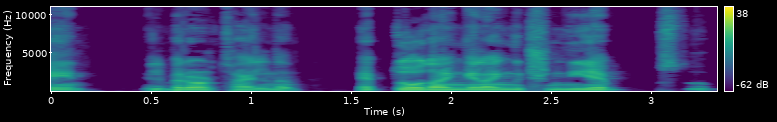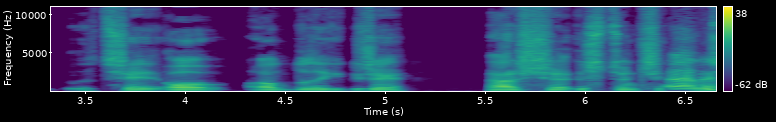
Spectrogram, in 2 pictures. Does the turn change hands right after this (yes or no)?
yes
